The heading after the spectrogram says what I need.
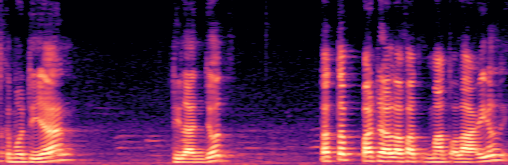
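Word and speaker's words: مطلع: dilanjut tetep pada lafadz mathla'il ini ada huruf Ain biasanya teman-teman bacanya dengan huruf hamzah mathla'il gitulah kita harus dibenarkan pada kali ini kita harus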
